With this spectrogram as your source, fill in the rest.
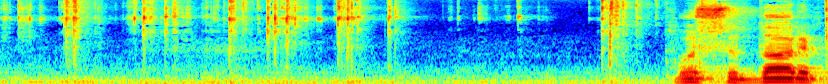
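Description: Metal knives clink and click together.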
